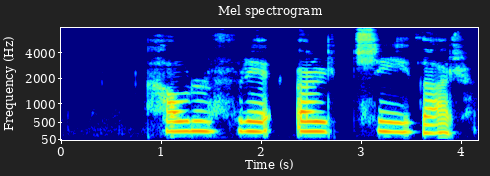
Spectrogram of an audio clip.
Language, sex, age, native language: Icelandic, female, 9, Icelandic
